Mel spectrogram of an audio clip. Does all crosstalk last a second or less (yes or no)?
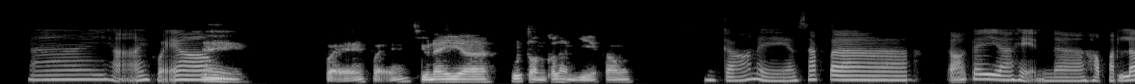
yes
